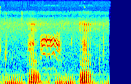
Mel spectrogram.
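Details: Blue bicolour Ragdoll mother cat purring while giving birth to her litter of kittens in Australia, cleaning the first newborn; steady low rumbling purr in rhythmic breaths, with a brief thin high mew from a kitten in the middle.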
